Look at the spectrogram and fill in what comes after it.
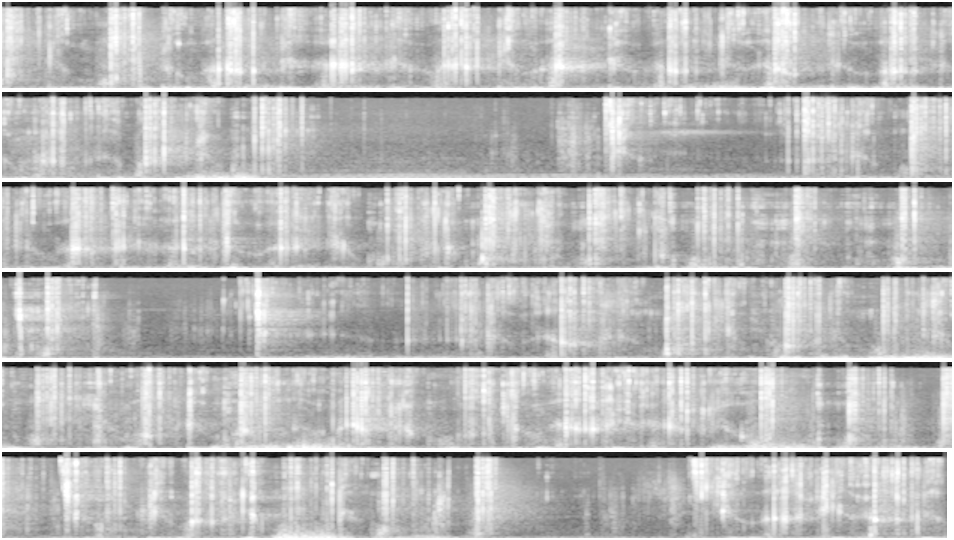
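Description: Close-miked crunching and chewing of a mouthful of raw rice grains: a dense stream of rapid crackly crunches, with short pauses about six seconds in, around the middle and near the end.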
